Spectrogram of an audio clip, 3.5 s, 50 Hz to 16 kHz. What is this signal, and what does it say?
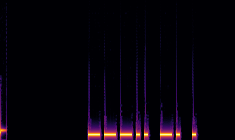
Morse code, heard as a keyed tone, about 20 wpm, 700 Hz. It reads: 8NE
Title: Three Letter-Number Combinations - 20wpm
